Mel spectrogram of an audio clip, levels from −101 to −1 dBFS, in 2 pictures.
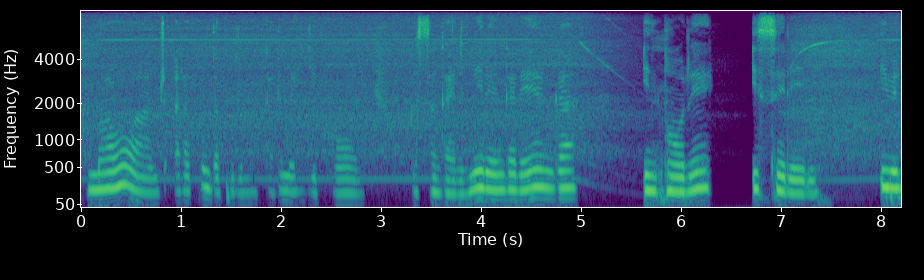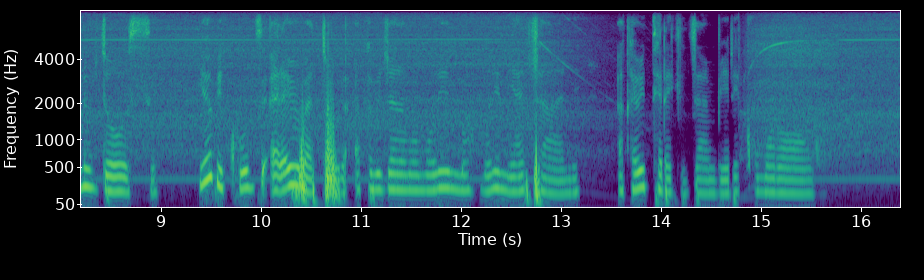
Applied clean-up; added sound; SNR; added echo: none; Domestic sounds, home sounds; 15 dB; none.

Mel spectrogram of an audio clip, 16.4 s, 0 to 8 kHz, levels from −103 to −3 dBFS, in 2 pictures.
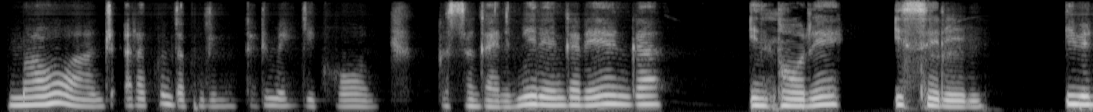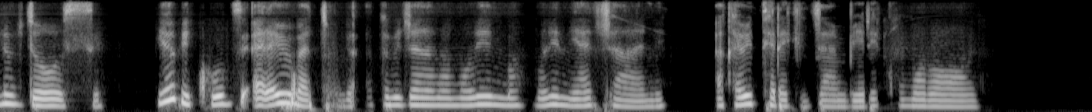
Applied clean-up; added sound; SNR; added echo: neural mask model DeepFilterNet 3.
